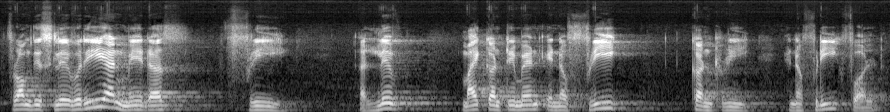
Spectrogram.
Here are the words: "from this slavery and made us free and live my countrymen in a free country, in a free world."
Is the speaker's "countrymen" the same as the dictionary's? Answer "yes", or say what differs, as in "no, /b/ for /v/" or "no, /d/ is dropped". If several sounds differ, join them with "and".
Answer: yes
